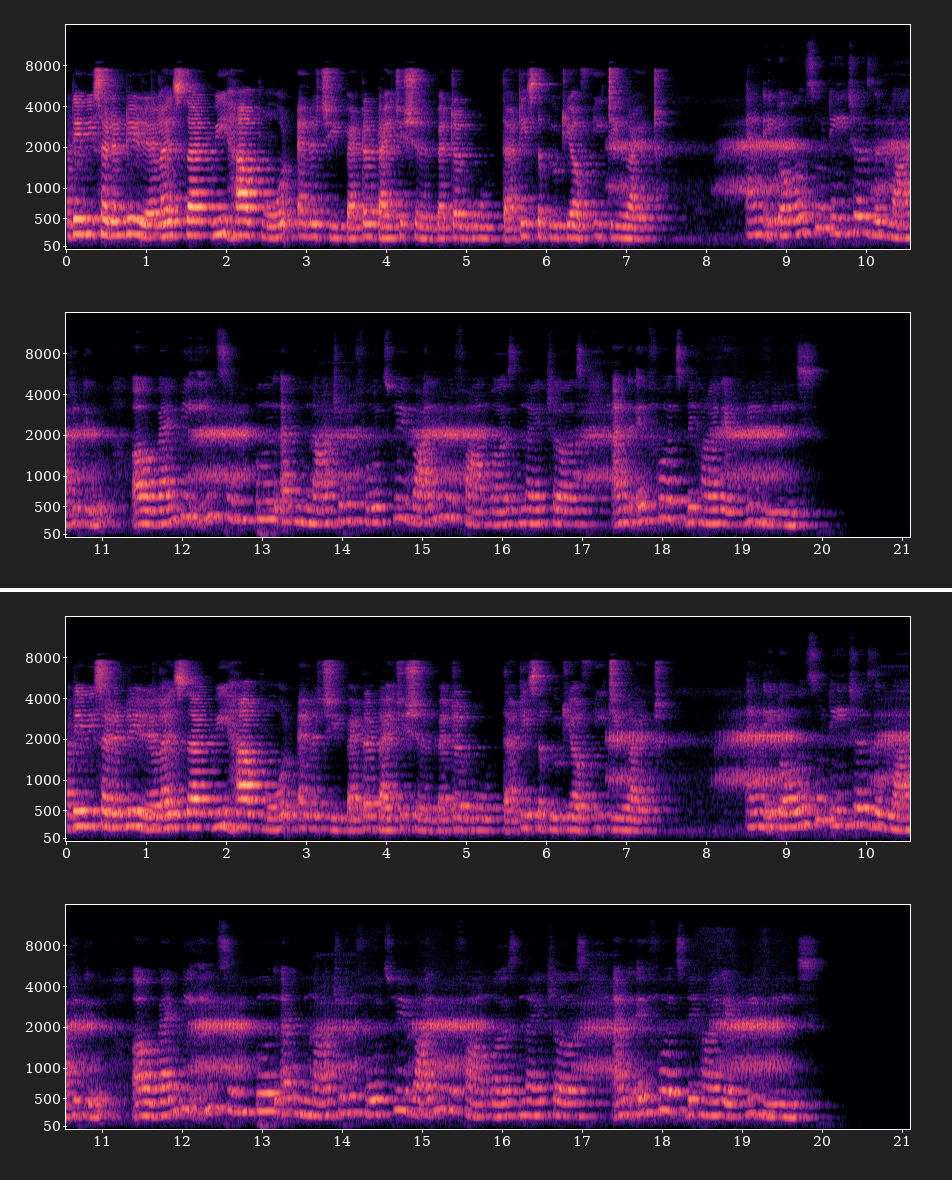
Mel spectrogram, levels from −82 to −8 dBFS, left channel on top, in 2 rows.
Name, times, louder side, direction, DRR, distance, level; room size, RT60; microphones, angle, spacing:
voice 1, 0.0-7.4, left 3 dB, 70° left, 0 dB, 0.4 m, -27 dB
sound 1, 6.7-11.4 11.7-19.6, right 2 dB, 65° right, 0.5 m, -39 dB
voice 2, 8.5-19.9, right 1 dB, 30° left, -6 dB, 0.9 m, -32 dB
3.7 x 2.2 x 3.2 m, 0.86 s
head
